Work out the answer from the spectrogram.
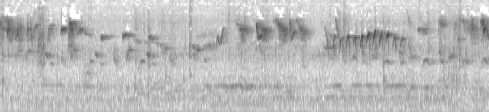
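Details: Australasian bushlark of the subspecies parva singing a continuous stream of high, thin chirps and short twittering trills, with a steady low background hum.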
